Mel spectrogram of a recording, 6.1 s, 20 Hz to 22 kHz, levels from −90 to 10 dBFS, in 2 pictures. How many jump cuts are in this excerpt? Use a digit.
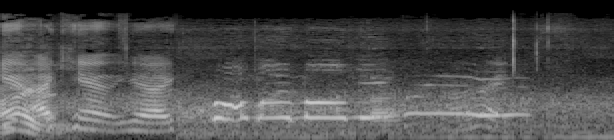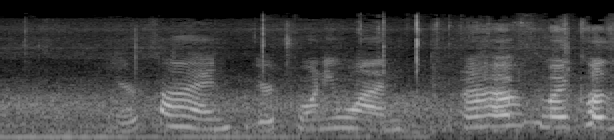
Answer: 2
